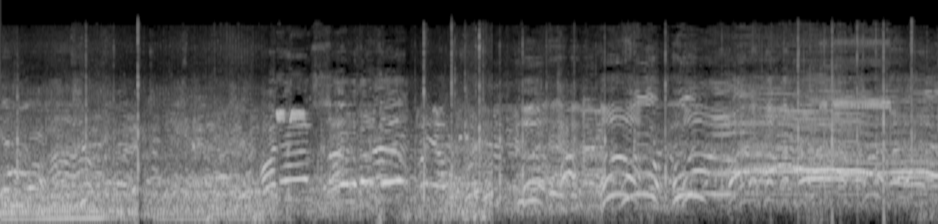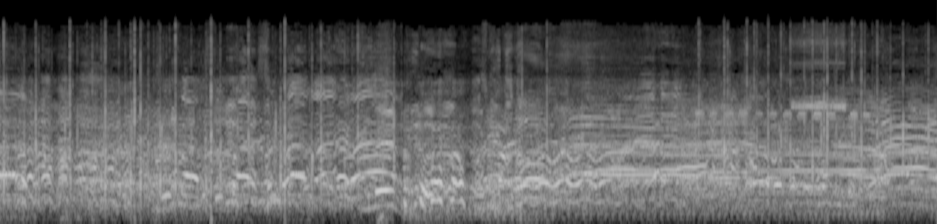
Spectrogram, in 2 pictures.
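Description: Young men shout excitedly close by.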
